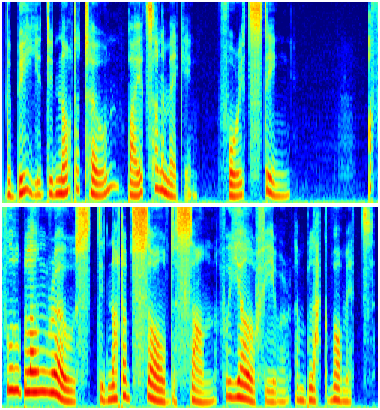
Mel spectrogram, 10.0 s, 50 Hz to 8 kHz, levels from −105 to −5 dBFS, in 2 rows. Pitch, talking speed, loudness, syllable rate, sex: 200 Hz, 160 wpm, -21 LUFS, 4.3 syllables/s, female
